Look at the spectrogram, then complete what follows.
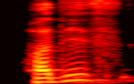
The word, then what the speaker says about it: hadis: müşteri olur level hadîs-i hadis söz demek hadis ilmi Türkçede pelte x olmadığından Seyre telaffuz ediliyor peygamberin hadisleri diyoruz peygamberin sözleri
